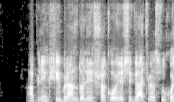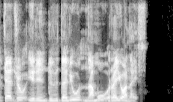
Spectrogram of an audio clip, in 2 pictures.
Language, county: Lithuanian, Telšiai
